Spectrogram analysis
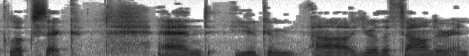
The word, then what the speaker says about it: Luksik: Peg Luksik, and that's spelled Luksik, but it sounds like Luksik.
